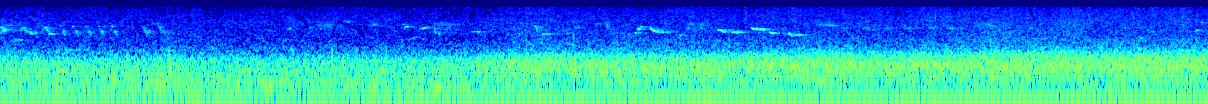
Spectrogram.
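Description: Quiet outdoor ambience: a steady low background rush, with faint bird chirps, a short run of them near the start and a few more about halfway through.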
